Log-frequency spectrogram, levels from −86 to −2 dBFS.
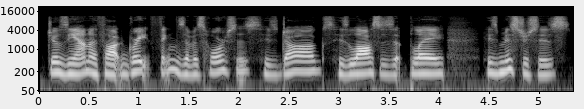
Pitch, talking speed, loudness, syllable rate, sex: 185 Hz, 170 wpm, -20 LUFS, 4.4 syllables/s, female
